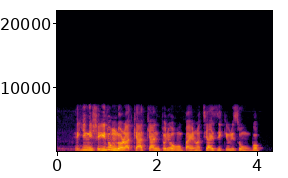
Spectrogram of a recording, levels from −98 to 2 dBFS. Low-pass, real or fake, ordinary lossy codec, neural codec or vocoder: 7.2 kHz; real; none; none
